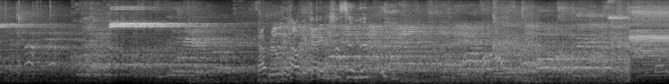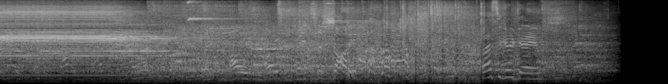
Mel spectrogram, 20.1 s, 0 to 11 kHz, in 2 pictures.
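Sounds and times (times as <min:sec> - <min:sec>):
scoreboard buzzer: 0:09.4 - 0:12.6.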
